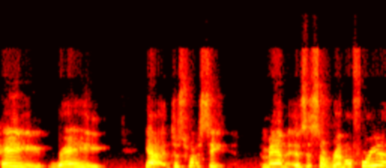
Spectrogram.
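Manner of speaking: relaxed, easygoing, casual, light-pitched tone. Demonstrating a more casual way to ask a stranger on the phone, casual tone. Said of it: "you need to be more casual".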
